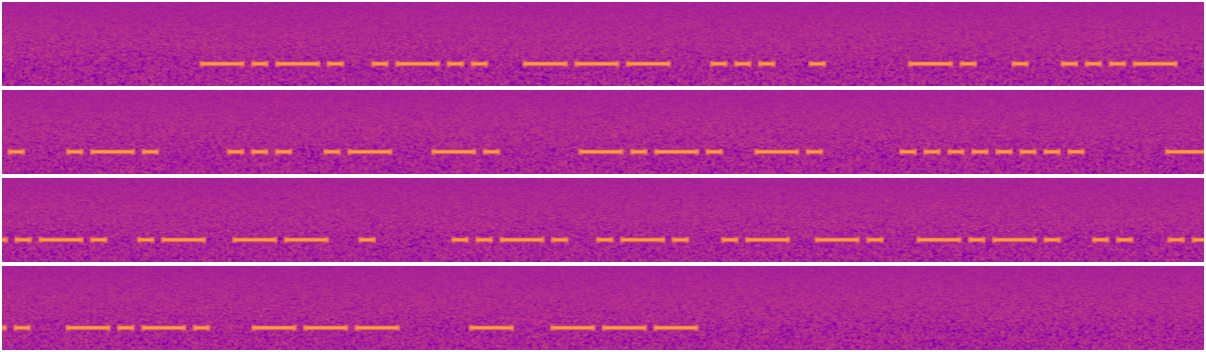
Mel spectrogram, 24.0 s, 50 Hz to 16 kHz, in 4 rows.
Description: Morse code, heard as a keyed tone, hand-sent with a paddle, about 20 wpm, 1020 Hz. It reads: CLOSE NEVER SAN CN <HH> CAME FRANCISCO TO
